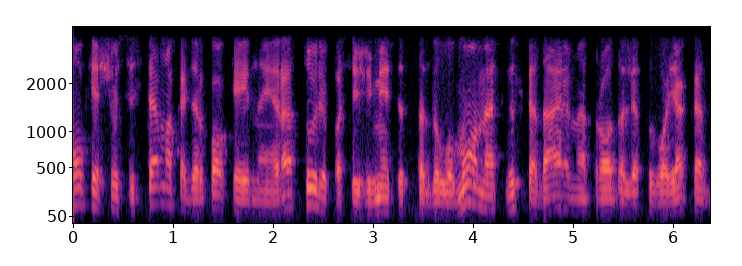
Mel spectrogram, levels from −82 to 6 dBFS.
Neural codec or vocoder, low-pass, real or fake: none; 3.6 kHz; real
